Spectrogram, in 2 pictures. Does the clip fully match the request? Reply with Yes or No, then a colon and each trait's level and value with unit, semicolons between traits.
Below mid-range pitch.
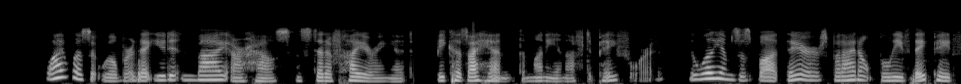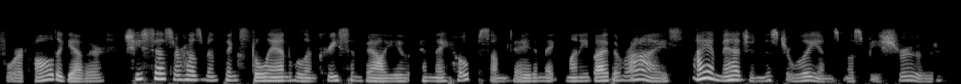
No: medium, 175 Hz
